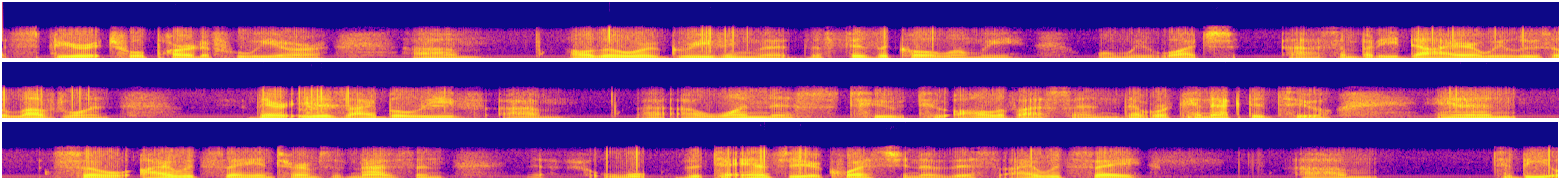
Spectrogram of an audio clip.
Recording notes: Weekly call in show.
